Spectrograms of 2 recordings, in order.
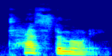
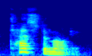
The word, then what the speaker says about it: testimony: Testimony. Testimony. The stress is on the first syllable. Testimony.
